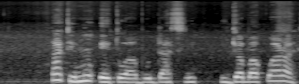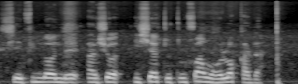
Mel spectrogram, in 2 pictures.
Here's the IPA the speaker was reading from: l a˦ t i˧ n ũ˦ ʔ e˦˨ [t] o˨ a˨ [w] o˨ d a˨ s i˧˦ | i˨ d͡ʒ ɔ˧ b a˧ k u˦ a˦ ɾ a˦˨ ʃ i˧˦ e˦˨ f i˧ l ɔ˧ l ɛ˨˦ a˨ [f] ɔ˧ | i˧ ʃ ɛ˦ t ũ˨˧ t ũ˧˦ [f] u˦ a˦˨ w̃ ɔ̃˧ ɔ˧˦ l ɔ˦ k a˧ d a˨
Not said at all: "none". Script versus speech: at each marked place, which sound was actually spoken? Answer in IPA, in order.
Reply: t, b, ʃ, f

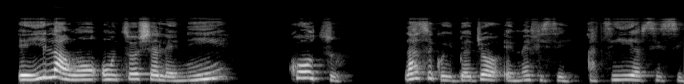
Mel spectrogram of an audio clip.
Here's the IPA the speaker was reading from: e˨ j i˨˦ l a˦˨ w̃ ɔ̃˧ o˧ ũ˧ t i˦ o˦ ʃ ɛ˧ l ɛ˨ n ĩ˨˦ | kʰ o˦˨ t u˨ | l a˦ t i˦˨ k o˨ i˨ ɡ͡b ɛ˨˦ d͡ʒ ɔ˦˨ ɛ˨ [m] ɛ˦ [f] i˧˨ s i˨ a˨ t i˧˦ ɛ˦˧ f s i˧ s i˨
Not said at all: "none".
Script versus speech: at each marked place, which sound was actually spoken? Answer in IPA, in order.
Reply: m, f

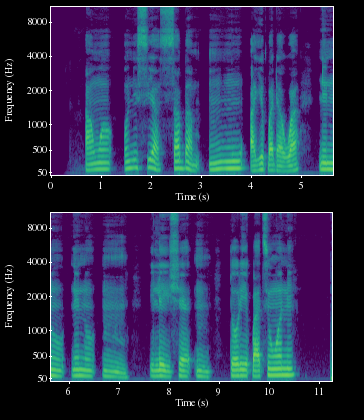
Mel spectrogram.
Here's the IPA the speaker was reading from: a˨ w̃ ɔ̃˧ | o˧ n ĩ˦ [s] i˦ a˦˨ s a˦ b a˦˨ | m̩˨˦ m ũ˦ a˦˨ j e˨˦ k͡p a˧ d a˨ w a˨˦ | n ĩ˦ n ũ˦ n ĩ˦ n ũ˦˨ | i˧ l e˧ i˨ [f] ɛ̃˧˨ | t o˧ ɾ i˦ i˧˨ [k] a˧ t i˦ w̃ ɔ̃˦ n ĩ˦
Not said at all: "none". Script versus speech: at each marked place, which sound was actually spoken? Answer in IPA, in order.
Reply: s, ʃ, k͡p

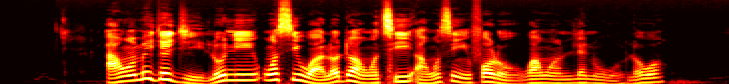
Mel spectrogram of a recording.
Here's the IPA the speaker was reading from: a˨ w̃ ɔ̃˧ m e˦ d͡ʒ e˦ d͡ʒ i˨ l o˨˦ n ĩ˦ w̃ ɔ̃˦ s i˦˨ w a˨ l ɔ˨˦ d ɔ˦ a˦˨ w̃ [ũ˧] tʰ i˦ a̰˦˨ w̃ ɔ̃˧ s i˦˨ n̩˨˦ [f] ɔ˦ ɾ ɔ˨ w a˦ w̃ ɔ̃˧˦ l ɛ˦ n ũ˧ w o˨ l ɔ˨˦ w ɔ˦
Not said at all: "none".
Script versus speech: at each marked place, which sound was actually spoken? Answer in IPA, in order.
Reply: ɔ̃˧, f

